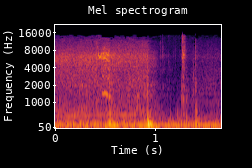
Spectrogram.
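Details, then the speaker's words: 2000 Renault Laguna Alize, right-hand drive, 100k miles: power window going up with smooth steady motor hum about a second, then soft thump as glass seats; travels cleanly like new, normal. "there you go our power windows are down let me put them up so you can just so you can see they both go up like brand"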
